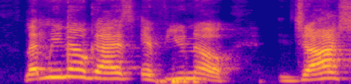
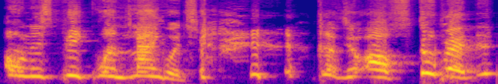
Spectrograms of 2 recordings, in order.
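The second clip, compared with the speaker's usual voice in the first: loud, higher mock German heel taunting the crowd; 9 semitones higher, 6 dB louder than usual. Streamer voicing a German wrestler taunting American fans, shouted mock German accent. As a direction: sneer at the Americans in a hammed-up German accent, laughing through it. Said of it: "He's like".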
